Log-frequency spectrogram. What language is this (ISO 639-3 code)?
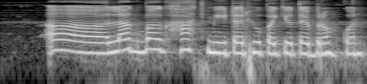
kas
